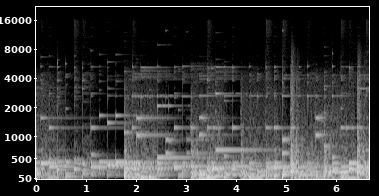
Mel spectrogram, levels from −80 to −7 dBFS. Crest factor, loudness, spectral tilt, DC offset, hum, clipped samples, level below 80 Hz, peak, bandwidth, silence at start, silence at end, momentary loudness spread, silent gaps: 18 dB; -25 LUFS; -7.5 dB/octave; 0.9%; none; under 0.1%; -32 dBFS; -6 dBFS; 16.5 kHz; 0 s; 0 s; 5 LU; none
